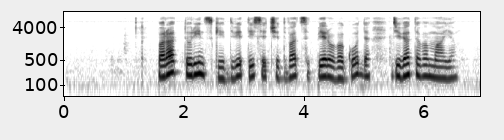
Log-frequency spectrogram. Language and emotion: Russian, neutral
